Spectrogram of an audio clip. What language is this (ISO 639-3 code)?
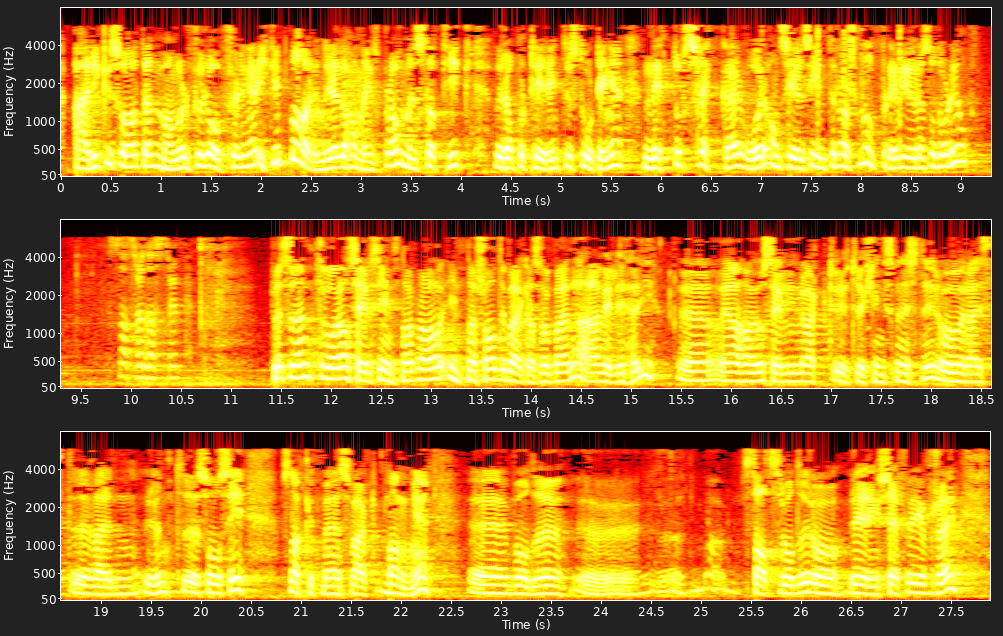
nob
